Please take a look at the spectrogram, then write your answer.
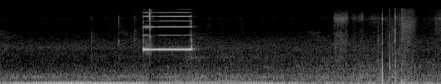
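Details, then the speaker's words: Mabe microwave that made strange noises from its control board, after replacing the buzzer and two capacitors: one clean half-second beep at power-on, then only a faint low hum; noise gone. "y como logran ver pues no suena está prendida la tarjeta está prendida la tarjeta y no suena"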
